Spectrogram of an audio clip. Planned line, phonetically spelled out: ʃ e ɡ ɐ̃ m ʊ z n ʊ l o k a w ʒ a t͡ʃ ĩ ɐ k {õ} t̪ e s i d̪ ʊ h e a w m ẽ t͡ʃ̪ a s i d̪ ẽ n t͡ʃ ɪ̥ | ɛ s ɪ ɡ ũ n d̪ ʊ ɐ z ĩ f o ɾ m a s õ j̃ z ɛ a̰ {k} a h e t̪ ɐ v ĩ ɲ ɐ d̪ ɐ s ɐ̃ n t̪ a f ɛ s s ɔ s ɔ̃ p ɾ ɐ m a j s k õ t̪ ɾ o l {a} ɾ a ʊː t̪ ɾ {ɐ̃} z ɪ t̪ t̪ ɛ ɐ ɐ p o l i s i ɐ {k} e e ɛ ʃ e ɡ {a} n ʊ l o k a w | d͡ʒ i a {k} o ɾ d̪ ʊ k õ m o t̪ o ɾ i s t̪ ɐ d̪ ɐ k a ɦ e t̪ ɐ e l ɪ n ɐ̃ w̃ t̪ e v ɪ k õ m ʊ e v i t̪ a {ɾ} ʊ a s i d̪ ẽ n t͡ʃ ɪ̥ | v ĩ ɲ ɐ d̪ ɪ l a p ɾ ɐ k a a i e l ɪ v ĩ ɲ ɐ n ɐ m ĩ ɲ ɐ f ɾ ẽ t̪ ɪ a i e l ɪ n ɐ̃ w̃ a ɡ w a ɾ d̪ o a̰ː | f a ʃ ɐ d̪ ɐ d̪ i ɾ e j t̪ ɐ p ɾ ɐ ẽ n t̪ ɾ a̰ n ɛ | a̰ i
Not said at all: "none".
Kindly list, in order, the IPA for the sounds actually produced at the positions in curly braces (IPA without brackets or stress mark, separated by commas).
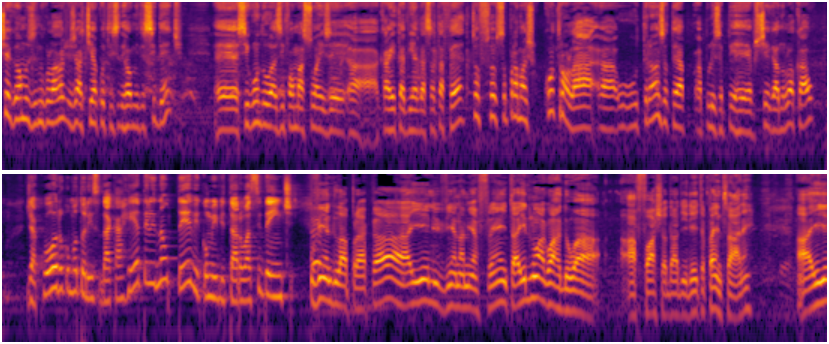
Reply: õ, k, a, ɐ̃, p, a, k, ɾ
